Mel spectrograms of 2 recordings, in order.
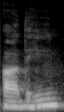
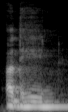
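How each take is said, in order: First: Long aa opening आधीन; wrong form. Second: Short a opening अधीन; correct form. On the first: Teacher showing the wrong word, long aa in आधीन. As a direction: stretch the first vowel of आधीन to aa. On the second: Teacher giving the right word, short a in अधीन. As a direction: keep the first vowel of अधीन short. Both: Shown as a demonstration. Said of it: "आधा ना होगा".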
